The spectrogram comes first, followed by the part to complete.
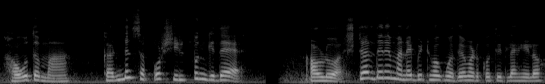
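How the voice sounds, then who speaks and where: A woman's voice: medium pitch, lively intonation, fairly quick, dark tone, a little hiss or hum, close to an everyday voice. Woman doing a reassuring young village son. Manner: reassuring, explanatory. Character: grown village son, reassuring his worried mother. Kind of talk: cartoon voice acting.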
